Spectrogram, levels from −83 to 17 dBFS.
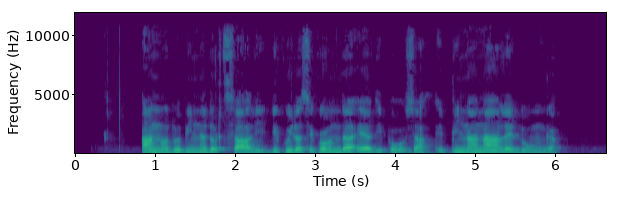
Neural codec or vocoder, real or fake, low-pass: none; real; 10.8 kHz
